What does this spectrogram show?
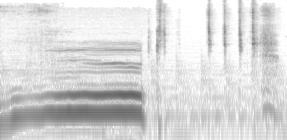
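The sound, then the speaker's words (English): A voice imitates an old computer starting up: a steady droning hum for over a second, then a quick run of clicky, hissing bursts, fairly loud. “But as the blackness starts to fade, you hear the sound of like an old computer starting to boot up”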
